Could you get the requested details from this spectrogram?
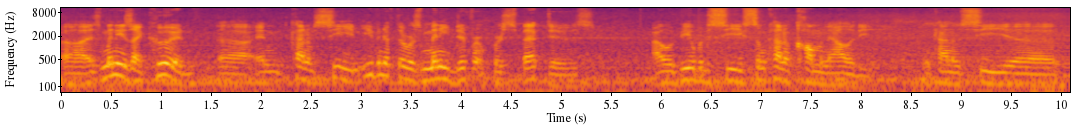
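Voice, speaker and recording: A man with an American accent speaks at a medium pitch with lively intonation. Audible room echo and noticeable background noise surround his voice. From Southern California, US. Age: 30s. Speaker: vlogger. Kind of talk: casual monologue. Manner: halting, many fillers.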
